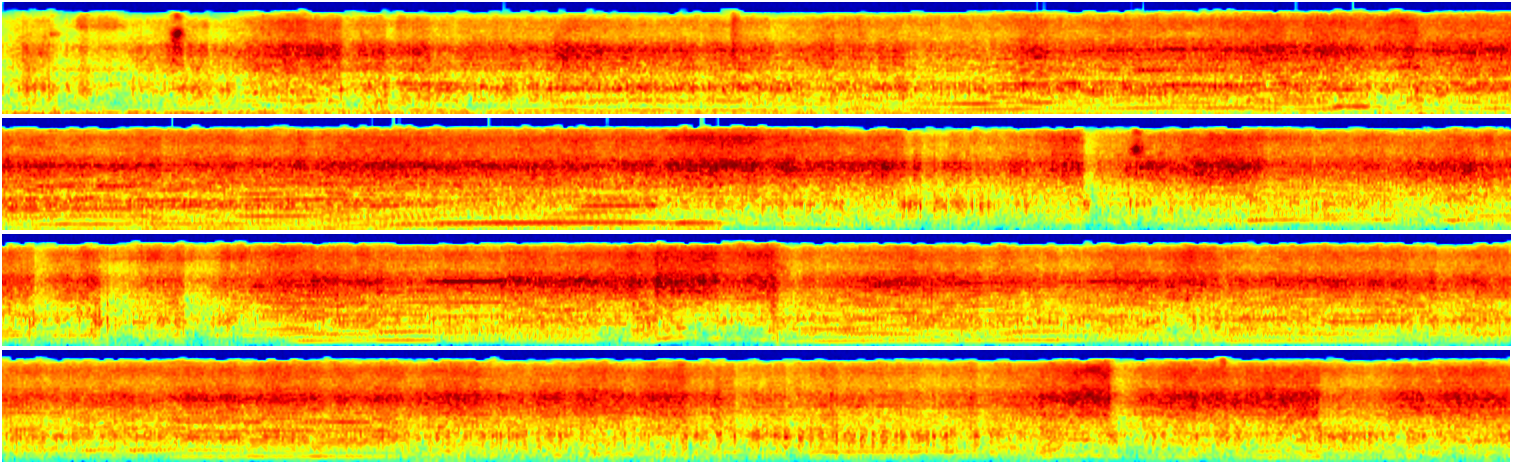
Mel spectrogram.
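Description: Opel Kadett GT/E race car's four-cylinder engine heard from inside the cockpit under hard acceleration, its pitch climbing through each gear and dropping back at the gear changes several times. About eleven seconds in, the deep booming part of the sound falls away and the note carries on thinner.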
